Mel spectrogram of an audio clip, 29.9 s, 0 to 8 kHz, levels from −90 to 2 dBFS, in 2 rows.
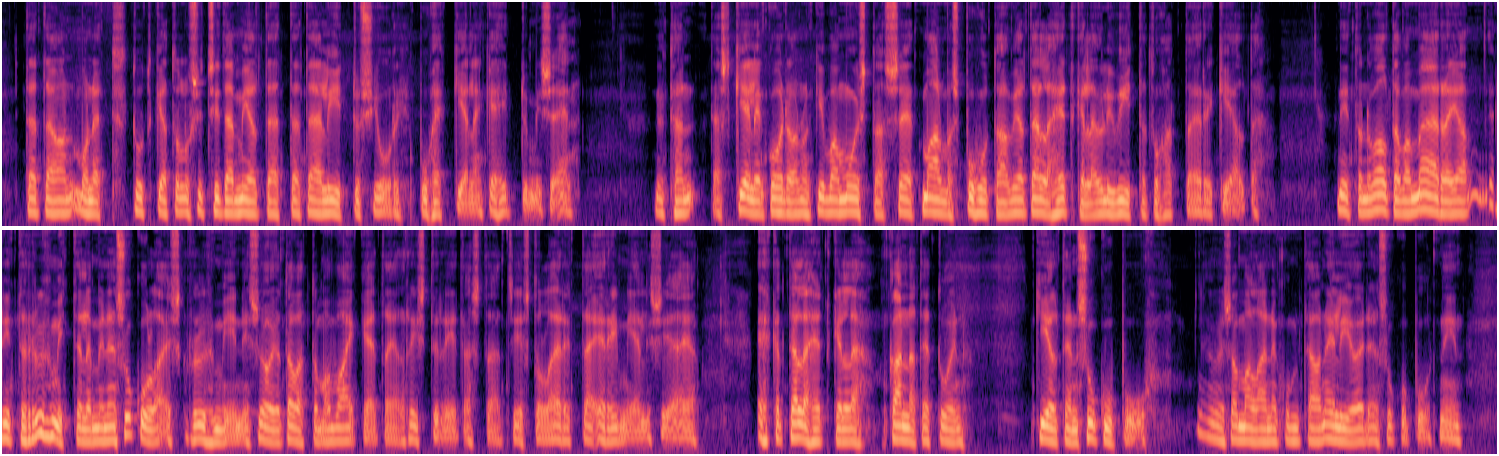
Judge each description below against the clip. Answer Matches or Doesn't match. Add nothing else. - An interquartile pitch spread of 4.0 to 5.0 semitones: Doesn't match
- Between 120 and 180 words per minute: Matches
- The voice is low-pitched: Matches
